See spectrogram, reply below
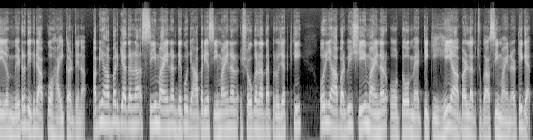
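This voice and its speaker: A man's voice: a little high, darkish tone, clean tone, no echo, clean studio sound. A man hosting a casual step-by-step tutorial, instructing and often checking in with the listener. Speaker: tutorial host.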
